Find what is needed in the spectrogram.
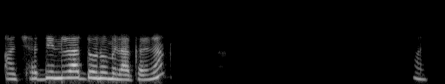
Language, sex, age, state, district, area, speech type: Hindi, female, 60+, Madhya Pradesh, Balaghat, rural, conversation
